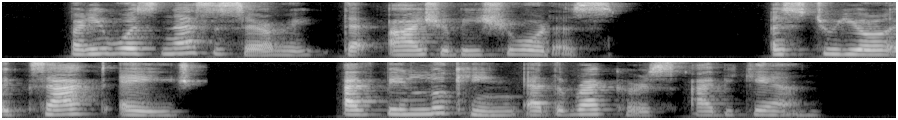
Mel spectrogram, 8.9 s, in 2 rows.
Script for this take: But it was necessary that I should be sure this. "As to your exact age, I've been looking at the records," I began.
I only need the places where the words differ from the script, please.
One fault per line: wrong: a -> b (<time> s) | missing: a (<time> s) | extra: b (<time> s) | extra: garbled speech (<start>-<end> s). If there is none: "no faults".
no faults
